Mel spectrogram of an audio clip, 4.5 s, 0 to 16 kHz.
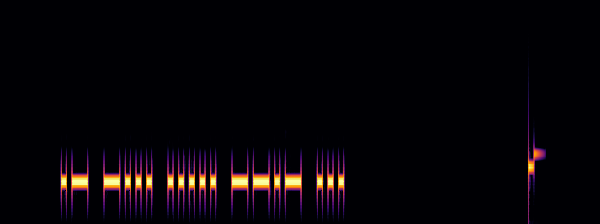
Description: Morse code, heard as a keyed tone, about 28 wpm, 700 Hz. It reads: AB5QS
